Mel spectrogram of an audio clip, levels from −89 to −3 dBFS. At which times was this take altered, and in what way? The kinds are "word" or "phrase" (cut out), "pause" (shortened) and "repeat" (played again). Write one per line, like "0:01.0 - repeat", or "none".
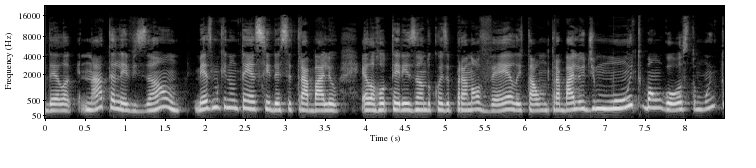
0:01.8 - pause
